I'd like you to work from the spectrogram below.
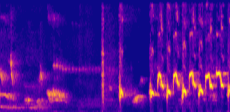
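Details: White-rumped shama morning song to encourage quiet shamas: soft warbled notes and a thin steady whistle, a sharp click, then about ten quick, evenly repeated bright chirping notes.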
